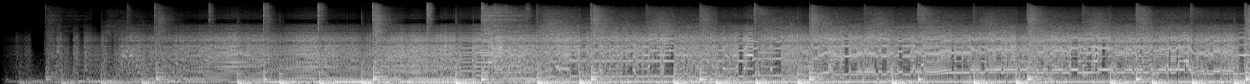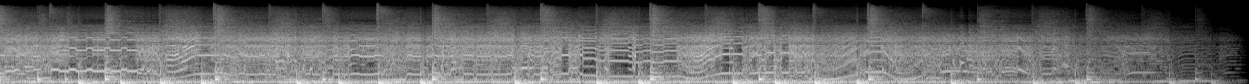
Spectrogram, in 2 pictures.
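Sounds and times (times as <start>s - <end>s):
grunge drums: 0.0s - 24.9s.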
